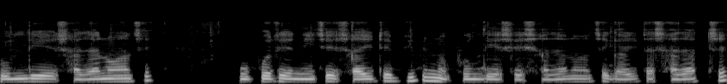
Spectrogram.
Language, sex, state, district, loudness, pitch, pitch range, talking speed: Bengali, male, West Bengal, Paschim Medinipur, -26 LUFS, 135 Hz, 125-155 Hz, 130 wpm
